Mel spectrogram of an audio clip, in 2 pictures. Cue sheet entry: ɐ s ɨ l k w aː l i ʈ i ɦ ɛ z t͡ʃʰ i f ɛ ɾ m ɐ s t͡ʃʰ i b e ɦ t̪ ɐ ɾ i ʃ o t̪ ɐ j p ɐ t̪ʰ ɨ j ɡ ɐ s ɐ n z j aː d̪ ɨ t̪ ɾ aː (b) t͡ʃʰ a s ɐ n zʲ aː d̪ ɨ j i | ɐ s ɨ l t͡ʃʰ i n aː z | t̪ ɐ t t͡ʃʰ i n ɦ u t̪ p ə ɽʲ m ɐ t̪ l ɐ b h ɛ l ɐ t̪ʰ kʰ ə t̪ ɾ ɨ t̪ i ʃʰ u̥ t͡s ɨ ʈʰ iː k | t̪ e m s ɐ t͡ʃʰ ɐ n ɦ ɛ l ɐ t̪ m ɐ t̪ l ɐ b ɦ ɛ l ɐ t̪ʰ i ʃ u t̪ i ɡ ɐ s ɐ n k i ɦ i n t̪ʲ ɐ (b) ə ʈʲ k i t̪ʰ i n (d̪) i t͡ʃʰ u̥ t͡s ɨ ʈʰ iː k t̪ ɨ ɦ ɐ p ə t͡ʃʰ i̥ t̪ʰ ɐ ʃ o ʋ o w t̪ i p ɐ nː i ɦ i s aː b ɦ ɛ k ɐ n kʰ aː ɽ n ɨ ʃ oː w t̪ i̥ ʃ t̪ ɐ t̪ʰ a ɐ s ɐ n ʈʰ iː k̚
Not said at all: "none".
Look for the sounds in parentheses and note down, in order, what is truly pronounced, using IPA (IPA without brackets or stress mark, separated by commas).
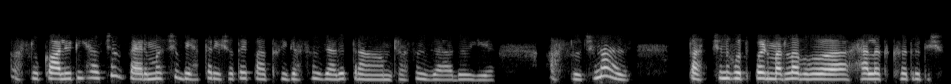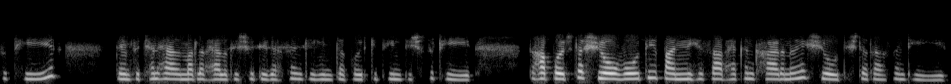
m, p, t̪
